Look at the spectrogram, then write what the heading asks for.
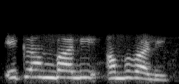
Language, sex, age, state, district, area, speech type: Sindhi, female, 18-30, Delhi, South Delhi, urban, conversation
